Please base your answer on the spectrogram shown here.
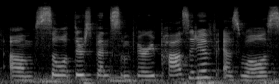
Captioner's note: none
